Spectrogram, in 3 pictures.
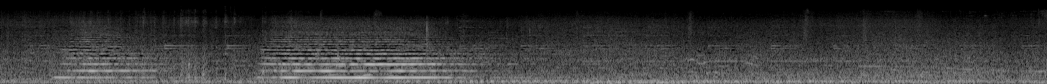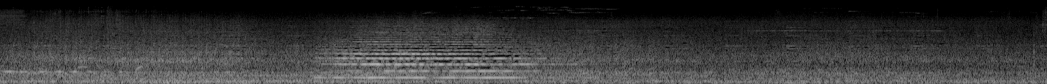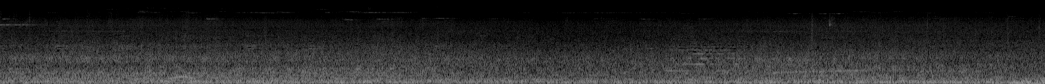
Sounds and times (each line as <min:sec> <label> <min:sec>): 0:00.0 Freight Train 0:31.3
0:00.6 Horn 0:01.6
0:02.6 Horn 0:04.8
0:13.6 Horn 0:16.2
